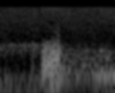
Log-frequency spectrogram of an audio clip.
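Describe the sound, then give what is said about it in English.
A low, distant rumble of thunder from an approaching storm swells briefly and fades back into a steady dull background roar, with no voices present. “I'd like to get this job over with before that storm hits us.”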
